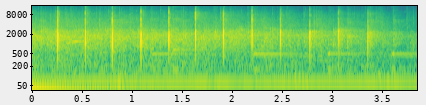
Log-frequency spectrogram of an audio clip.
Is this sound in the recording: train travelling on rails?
no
